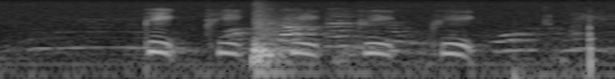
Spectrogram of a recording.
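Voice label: "pick", spoken word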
